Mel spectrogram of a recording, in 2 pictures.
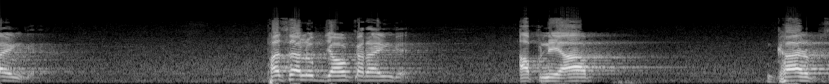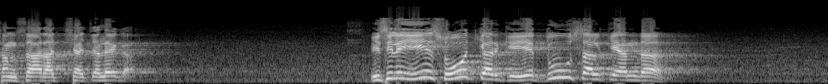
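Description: An elderly man speaks forcefully in short bursts through a loudspeaker, echoing across an open space.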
